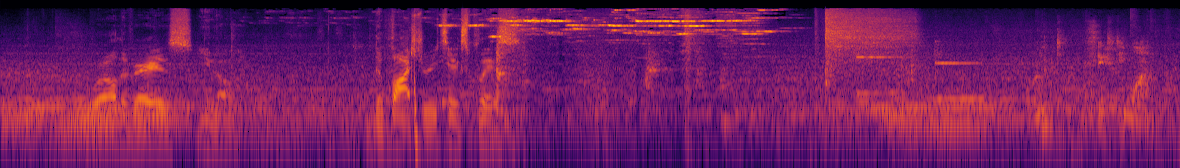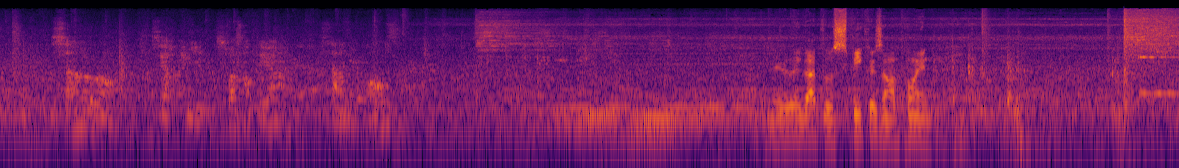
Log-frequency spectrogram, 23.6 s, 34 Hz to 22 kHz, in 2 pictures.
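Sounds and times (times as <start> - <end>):
moving city bus engine rumble at midnight: 0.0 - 23.5
indistinct voices murmuring inside a city bus: 1.0 - 8.2, 10.2 - 22.8
speech: 1.1 - 2.5, 3.7 - 5.3, 12.4 - 15.9, 19.5 - 21.3
city bus air brakes hissing: 4.4 - 9.3, 16.4 - 17.8, 21.1 - 23.5.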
